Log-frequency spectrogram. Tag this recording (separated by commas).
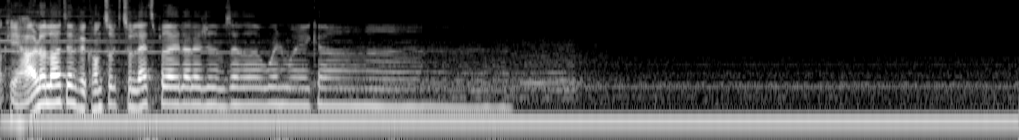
Speech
